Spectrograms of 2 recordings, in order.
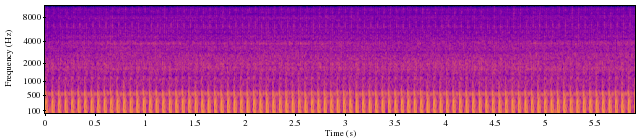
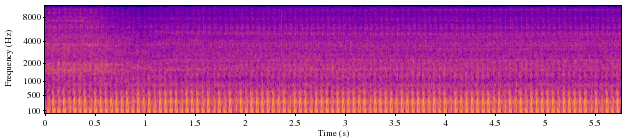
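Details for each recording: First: Loncin 110/125 single-cylinder, about 6 hp, pulling up a slight hill with little throttle: even, regular thump holding its beat under load; healthy engine. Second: Loncin 110/125 single-cylinder engine during break-in testing, about 10°C: fast, even putter near 140 beats a minute with a slight lumpy edge; fuel spilling from the carburettor, flooding.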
